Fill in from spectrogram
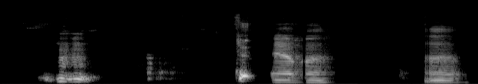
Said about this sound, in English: Jeez, I sound like a drunk. I've just got these hiccups. I can't beat them.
